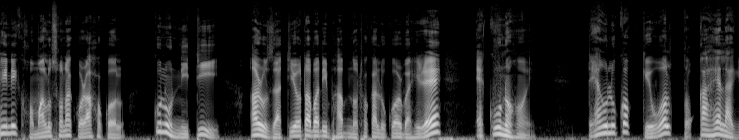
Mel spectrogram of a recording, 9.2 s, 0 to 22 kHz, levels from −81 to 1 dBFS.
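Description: Speech recording with no technical faults present.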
